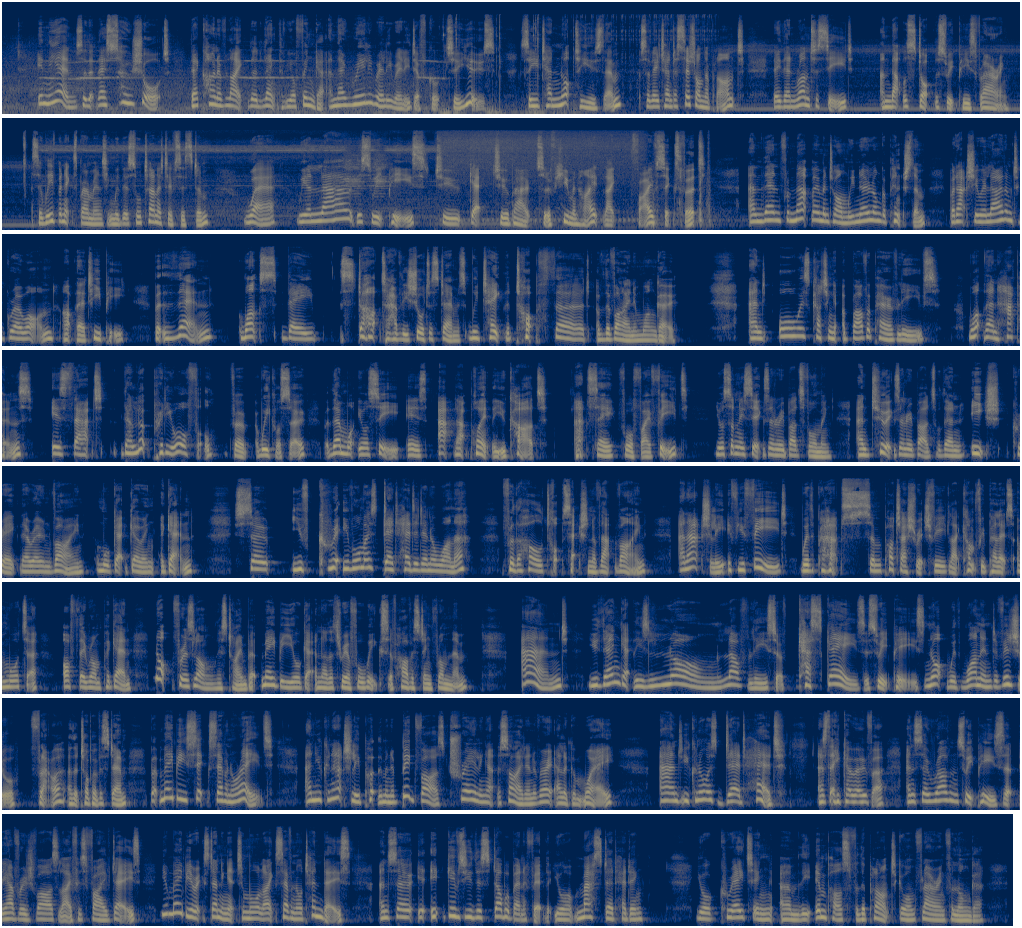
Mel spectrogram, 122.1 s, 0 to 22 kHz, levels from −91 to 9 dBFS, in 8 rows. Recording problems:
machinery noise; noticeable; until 25 s; 15 dB below the speech

